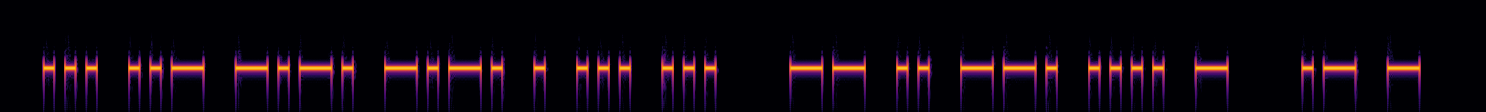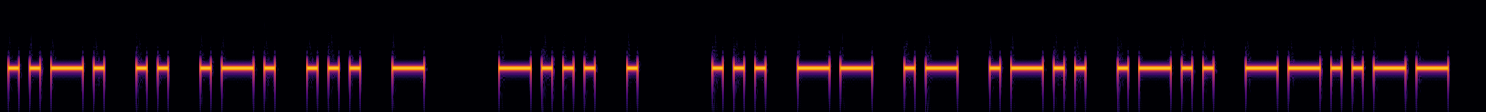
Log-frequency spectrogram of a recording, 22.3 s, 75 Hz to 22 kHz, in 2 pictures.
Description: Morse code, heard as a keyed tone, about 15 wpm, 700 Hz. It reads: SUCCESS MIGHT AT FIRST BE SMALL,
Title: Sentences from Top 1000 Words - Review Part 6 - 15wpm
